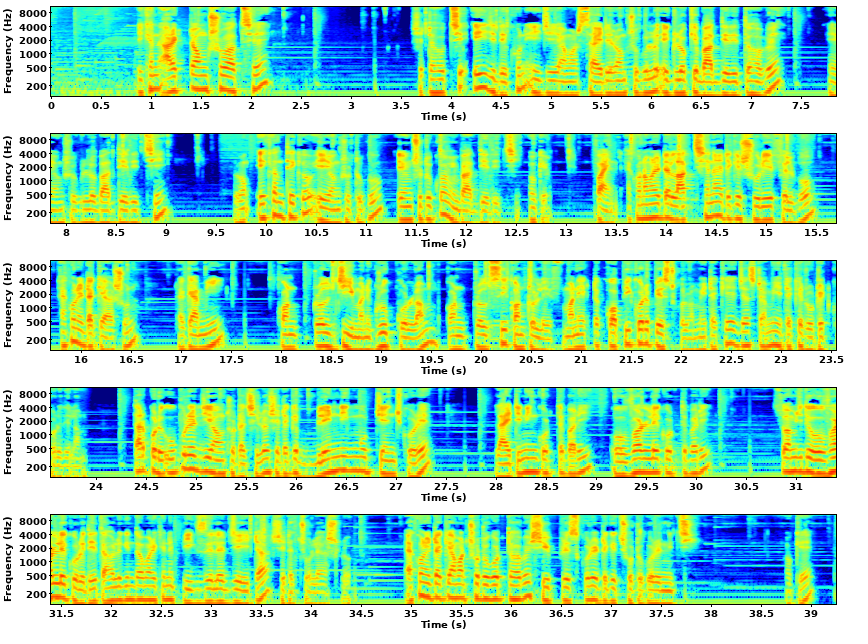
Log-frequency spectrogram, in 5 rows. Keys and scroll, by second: 7.5 BackSpace, 18.2 super+g, 19.7 super+c, 20.0 super+f.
